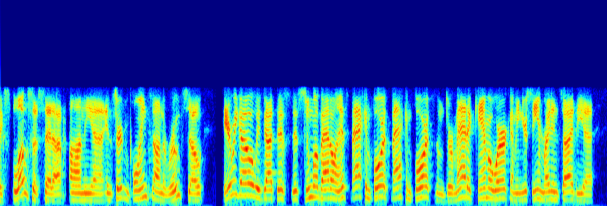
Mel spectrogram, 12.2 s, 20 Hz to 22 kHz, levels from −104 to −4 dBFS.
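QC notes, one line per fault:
Throughout: AMR narrowband mobile codec. The speech has the boxed-in, buzzy, synthetic quality of a heavily squeezed phone call. Nothing above about 3.7 kHz survives and the low end thins below 250 Hz, so the band sits roughly between 250 Hz and 3.6 kHz. Damage is heavy, fitting a low mode near 6.7 kbps, where a few pulses per 5 ms subframe drive a vocal-tract model. A spectrogram shows a hard ceiling near 3.7 kHz with smeared, blocky harmonics.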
